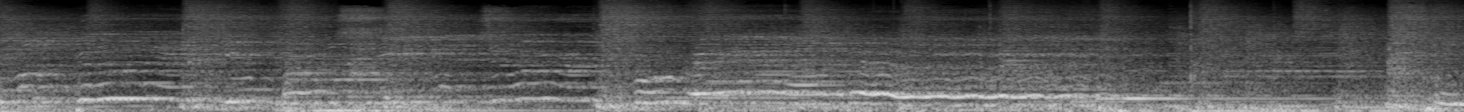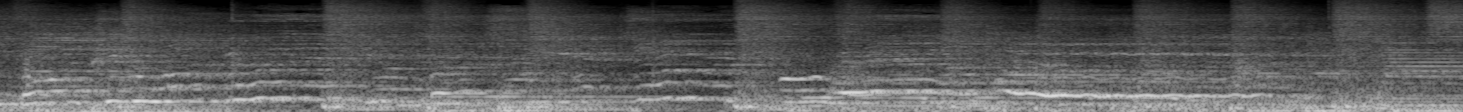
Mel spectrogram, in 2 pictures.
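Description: A live worship band playing a song, with women singing the melody over electric guitar to a steady beat.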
